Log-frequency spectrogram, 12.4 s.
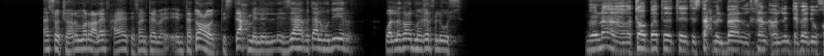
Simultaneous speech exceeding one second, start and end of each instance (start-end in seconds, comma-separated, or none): none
